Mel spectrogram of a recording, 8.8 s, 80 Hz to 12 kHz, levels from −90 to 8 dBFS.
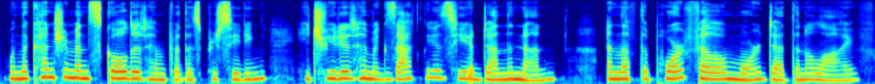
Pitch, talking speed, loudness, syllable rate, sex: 220 Hz, 185 wpm, -15 LUFS, 4.8 syllables/s, female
